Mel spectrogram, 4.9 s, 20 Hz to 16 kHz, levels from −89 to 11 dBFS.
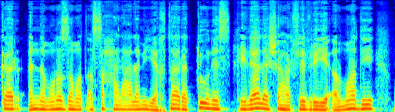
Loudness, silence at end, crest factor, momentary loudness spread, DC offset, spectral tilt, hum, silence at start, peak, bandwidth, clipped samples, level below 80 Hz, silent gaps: -12 LUFS; 0.15 s; 12 dB; 4 LU; under 0.1%; -7 dB/octave; none; 0.05 s; 0 dBFS; 16 kHz; 0.2%; -34 dBFS; none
